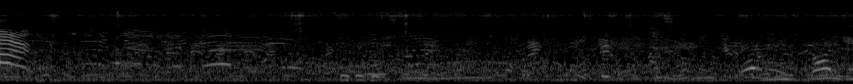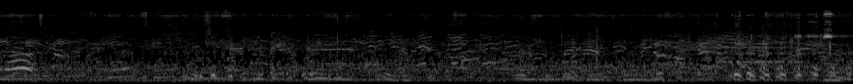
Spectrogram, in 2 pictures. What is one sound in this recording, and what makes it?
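Young players and adult spectators shout and call out across an open field outdoors.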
